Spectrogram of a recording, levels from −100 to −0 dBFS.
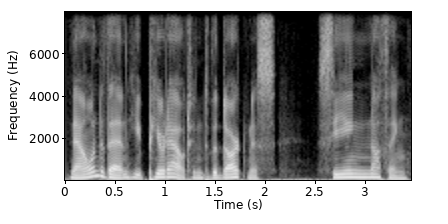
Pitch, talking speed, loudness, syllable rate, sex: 145 Hz, 190 wpm, -16 LUFS, 5.1 syllables/s, male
